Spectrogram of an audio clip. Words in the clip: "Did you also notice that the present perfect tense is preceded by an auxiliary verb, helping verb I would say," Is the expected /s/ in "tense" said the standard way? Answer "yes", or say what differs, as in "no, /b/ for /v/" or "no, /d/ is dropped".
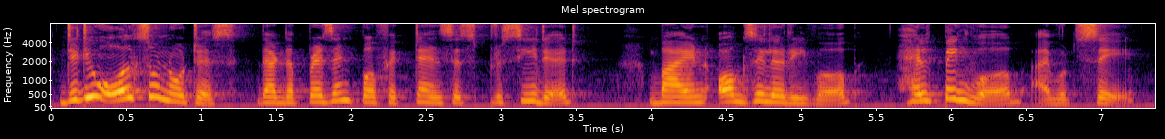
yes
